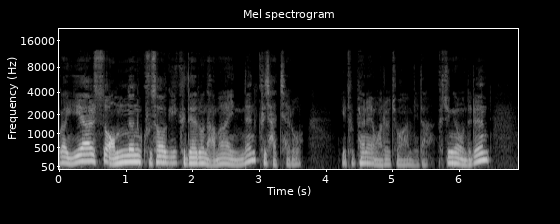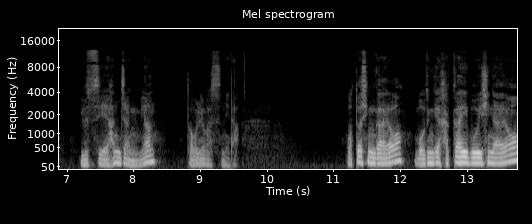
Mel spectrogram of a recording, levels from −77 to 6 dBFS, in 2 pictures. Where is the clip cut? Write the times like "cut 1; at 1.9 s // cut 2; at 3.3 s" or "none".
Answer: none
